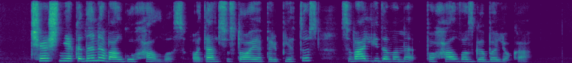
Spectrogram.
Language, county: Lithuanian, Vilnius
